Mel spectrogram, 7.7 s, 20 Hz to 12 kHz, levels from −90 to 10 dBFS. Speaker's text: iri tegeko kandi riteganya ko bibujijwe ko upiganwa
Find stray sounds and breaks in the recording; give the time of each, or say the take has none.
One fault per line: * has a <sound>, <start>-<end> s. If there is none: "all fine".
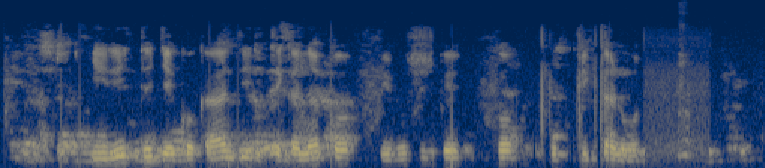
* has a throat clearing, 6.8-7.0 s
